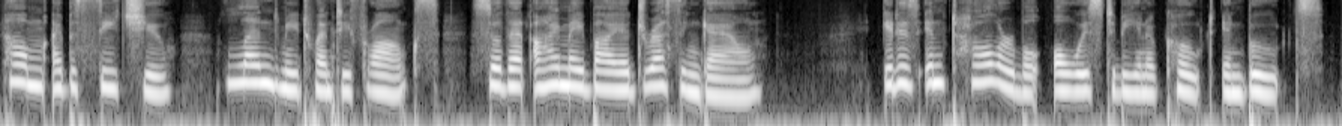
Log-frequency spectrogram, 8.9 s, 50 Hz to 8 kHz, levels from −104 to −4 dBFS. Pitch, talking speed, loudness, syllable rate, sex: 225 Hz, 180 wpm, -17 LUFS, 4.7 syllables/s, female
